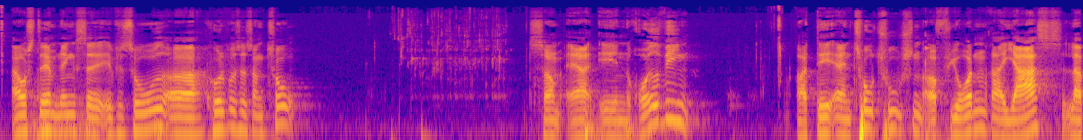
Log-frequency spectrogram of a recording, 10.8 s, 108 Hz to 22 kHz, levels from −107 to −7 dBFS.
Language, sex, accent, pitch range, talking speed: Danish, male, native, 120-150 Hz, 95 wpm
